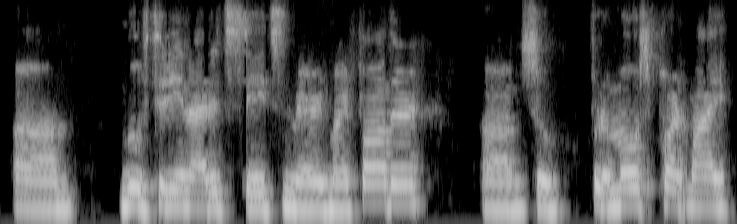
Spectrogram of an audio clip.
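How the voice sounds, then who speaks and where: A young man in his twenties speaking as a panelist in an online discussion, measured and earnest, pausing with fillers. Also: sits high. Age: 20s. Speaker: student panelist. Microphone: video call. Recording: slightly muffled call audio.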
